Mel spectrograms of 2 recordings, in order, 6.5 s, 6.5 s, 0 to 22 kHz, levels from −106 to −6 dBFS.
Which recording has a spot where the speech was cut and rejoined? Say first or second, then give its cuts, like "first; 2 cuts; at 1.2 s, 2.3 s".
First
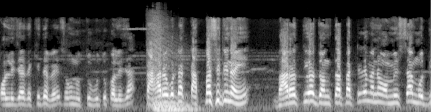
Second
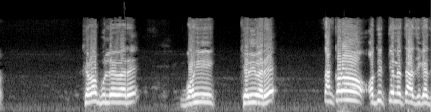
first; 1 cut; at 2.1 s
